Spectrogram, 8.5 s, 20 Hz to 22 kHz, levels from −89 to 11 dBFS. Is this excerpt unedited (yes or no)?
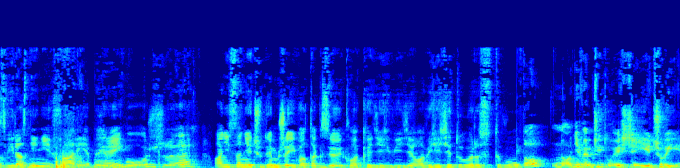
no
